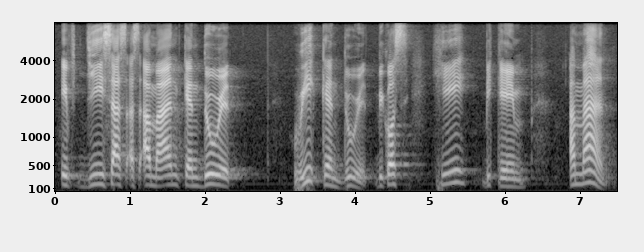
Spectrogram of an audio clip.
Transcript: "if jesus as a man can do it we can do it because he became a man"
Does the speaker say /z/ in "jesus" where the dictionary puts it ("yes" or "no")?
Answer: no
